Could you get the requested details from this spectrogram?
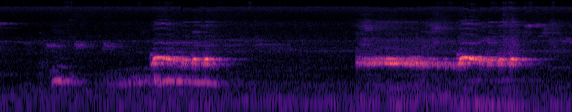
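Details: Zebra dove of a local wild-type line with a crystal-clear voice, cooing: a soft low coo, then a bright trilled phrase, a pause, then two longer rolling trilled phrases close together, over a low background hum.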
